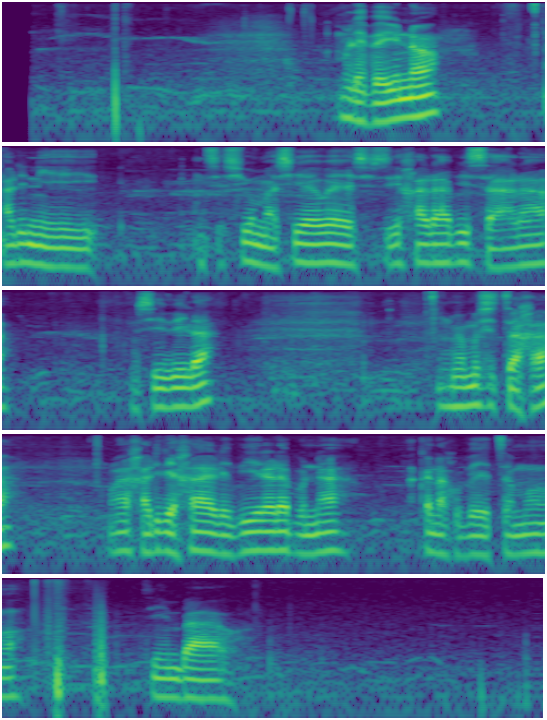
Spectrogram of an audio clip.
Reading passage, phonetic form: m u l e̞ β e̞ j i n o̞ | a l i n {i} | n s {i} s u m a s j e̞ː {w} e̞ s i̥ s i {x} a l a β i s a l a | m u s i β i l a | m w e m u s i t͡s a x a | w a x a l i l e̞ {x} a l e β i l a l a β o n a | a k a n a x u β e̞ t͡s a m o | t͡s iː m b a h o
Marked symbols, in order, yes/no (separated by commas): yes, yes, yes, yes, yes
